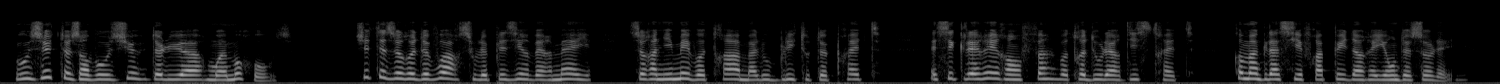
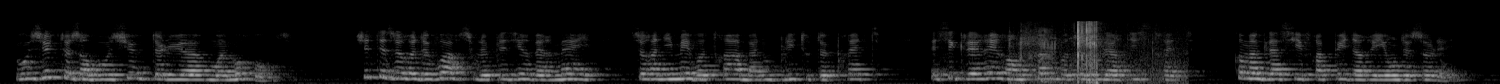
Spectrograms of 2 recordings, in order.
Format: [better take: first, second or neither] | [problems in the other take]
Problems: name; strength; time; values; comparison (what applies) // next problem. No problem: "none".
first | background sound (Tearing); 2 dB below the speech // room echo; dies away in 1.2 s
